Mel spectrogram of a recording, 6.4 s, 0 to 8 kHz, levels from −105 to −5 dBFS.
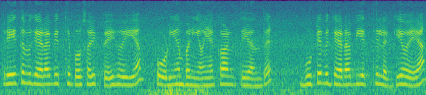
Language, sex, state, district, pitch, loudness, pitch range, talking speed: Punjabi, female, Punjab, Pathankot, 230 Hz, -15 LUFS, 215-245 Hz, 205 wpm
